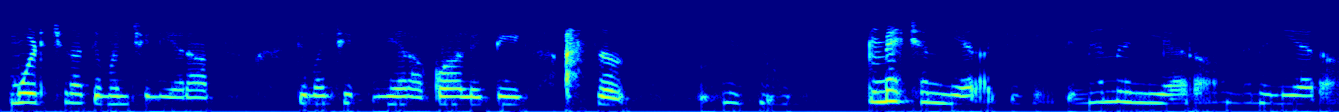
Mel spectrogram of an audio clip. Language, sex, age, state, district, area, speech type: Kashmiri, female, 30-45, Jammu and Kashmir, Bandipora, rural, spontaneous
